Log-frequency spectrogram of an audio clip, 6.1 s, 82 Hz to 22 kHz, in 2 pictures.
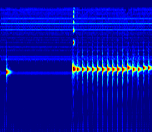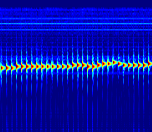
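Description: Electronic synth beeps played over MIDI from a PIC12F675 reading two CdS photocells: one short note near the start, then from about a second and a half in a fast run of short repeated notes, about ten a second, stepping slowly up in pitch.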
